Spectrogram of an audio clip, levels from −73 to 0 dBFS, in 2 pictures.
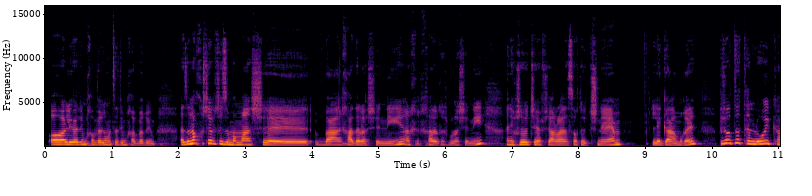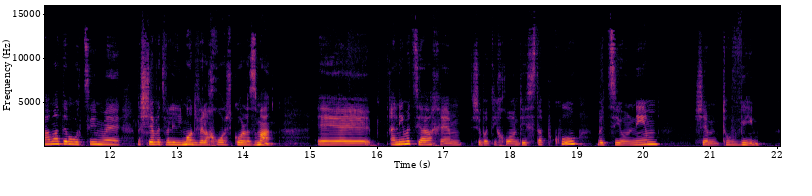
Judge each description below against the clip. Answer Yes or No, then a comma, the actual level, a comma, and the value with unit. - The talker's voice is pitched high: Yes, high, 225 Hz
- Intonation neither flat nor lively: Yes, average, 4.9 semitones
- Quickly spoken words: No, average, 130 wpm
